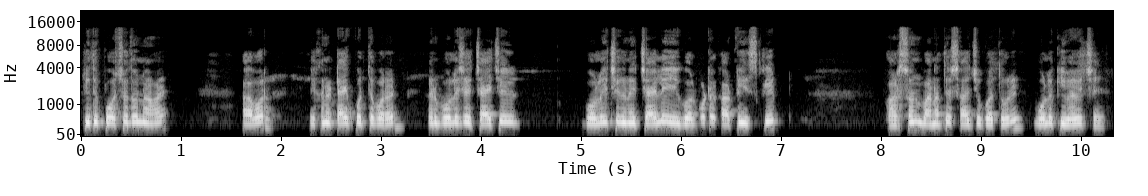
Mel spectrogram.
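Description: A man's voice: fairly high pitch, level tone, fairly quick, long pauses, a little mellow, no echo. A man hosting a casual step-by-step tutorial, talking the viewer through it. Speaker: tutorial host.

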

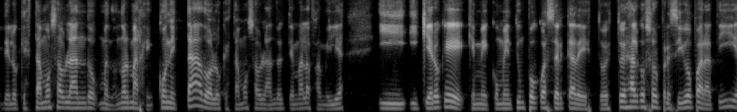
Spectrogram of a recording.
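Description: A man's voice: mid-range voice, dry recording. Dry-voiced male live interviewer. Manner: affirming, hesitant phrasing. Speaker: interview host.

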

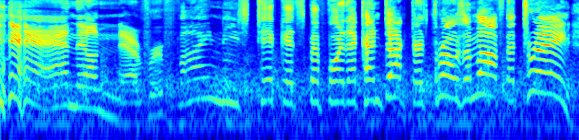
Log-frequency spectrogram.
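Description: An actor voicing a sneering, child-hating marionette puppet in a video game, scornful and gloating in a drawn-out theatrical way, recorded in noisy game audio under music. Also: high-pitched, lively intonation, bright, forceful tone, exaggerated voice. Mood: sly gloating. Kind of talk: theatrical villain voice acting.

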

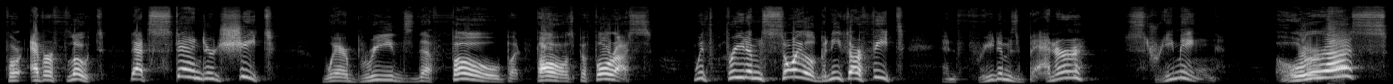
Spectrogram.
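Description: Husky theatrical man reciting poetry slowly. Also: high voice, big pitch swings, a bit bright. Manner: theatrical, declamatory. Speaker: poetry reader. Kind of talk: dramatic poem recitation.

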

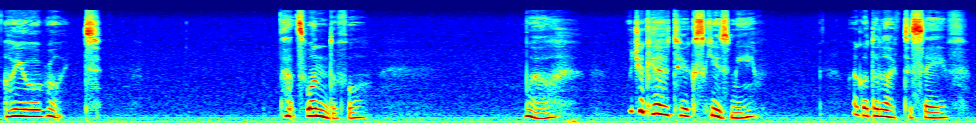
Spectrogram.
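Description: A woman voicing a composed, devoted male demon butler, soft and formally courteous, in an ASMR roleplay. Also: on the high side, expressive, slow pace, pauses often. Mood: calm courtesy. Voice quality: soft, whispery.

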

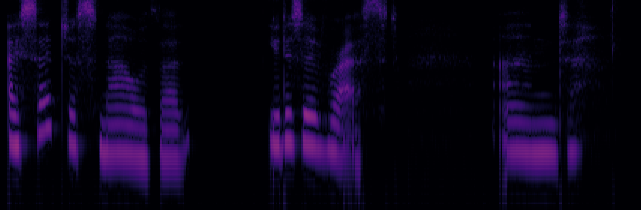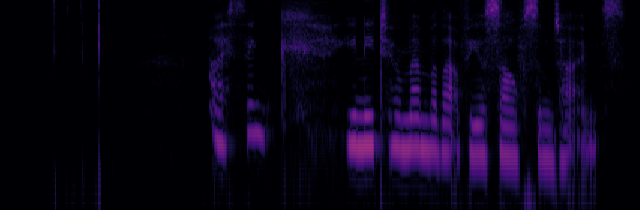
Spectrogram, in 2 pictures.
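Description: A young woman playing a caring, gently teasing girlfriend in an intimate ASMR roleplay, with a soft, breathy, reassuring delivery close to the mic. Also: mid-range voice, slow, pauses often, natural voice. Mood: tender, reassuring. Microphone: close binaural microphone.

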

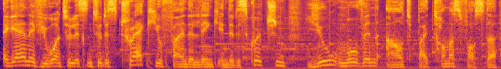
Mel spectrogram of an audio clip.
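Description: A young man with an Austrian German accent, a music producer calmly walking through a software tutorial step by step with frequent ums. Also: mid-range voice, normal speed. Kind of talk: screen-recorded software tutorial.

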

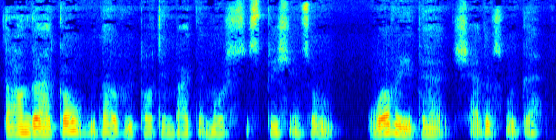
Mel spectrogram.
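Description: A woman acting in an ASMR roleplay as a flustered, soft-hearted young female hero, stammering hesitantly in a soft, husky voice with a Mexican accent. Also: fairly low pitch, little pitch movement, moderate pace, full character voice, low-quality recording. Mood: hesitant, earnest. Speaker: voice actor.

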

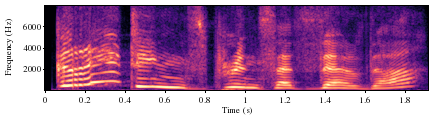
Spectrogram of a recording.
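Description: A woman's voice: sits high, huge pitch swings, takes it slowly, bright, forceful tone, no echo, clean studio sound, full character voice. A woman voicing a kindly old wizard helper in a cartoon game. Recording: very noisy old game audio.

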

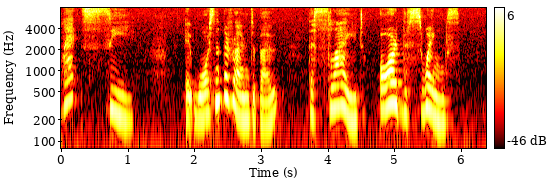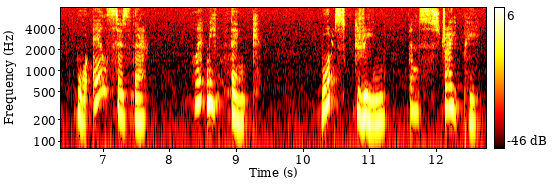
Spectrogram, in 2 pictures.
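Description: A woman's voice: high voice, big pitch swings, unhurried, a bit bright, exaggerated voice. A woman voicing a curious, thoughtful female storybook character who puzzles aloud with emphatic wonder for young children. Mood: pondering.

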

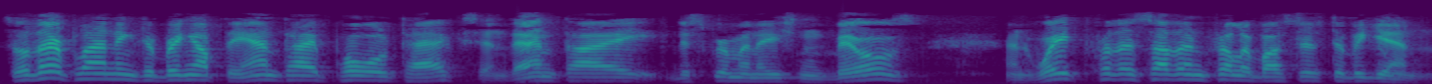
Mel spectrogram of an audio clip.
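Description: A man's voice: a little high, animated, moderate pace, breathy edge. Wry American newsman on tinny vintage radio. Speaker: radio news correspondent. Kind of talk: 1940s radio political news report. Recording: tinny narrowband 1940s radio recording.

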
